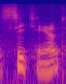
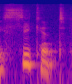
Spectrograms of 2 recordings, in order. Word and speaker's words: secant: Now, depending on if you're from the north, we pronounce it secant. If you're from the south, people say secant. According to the internet, both are correct.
